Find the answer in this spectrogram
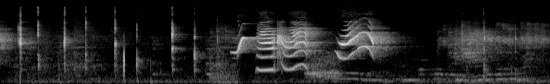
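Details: Rose-ringed parakeet kept at home, saying "mummy". Sharp tapping clicks come first, then two nasal, bending, harmonic phrases, followed by a soft hiss and low background sound.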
